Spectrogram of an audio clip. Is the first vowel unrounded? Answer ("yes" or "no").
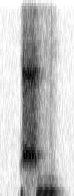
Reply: no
